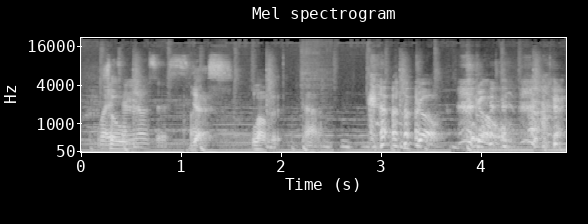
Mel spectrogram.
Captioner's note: laughs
